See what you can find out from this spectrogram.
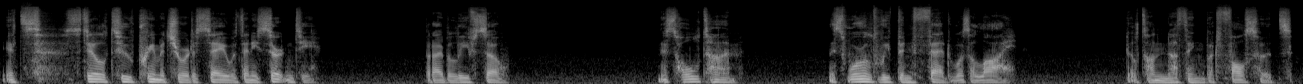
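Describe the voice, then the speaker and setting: An actor playing a dutiful, thoughtful young nobleman in a game, speaking in a formal, measured, earnest way. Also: low voice, steady tone. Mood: grave. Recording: prominent background music.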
